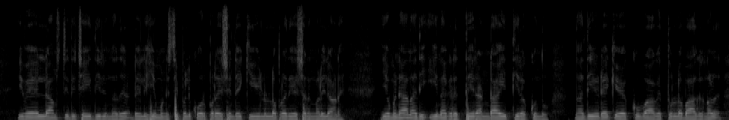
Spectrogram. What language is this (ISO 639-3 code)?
mal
